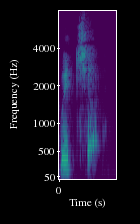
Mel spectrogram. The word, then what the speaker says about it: Wicca: Now, originally the word Wicca, The Old English pronunciation for this is witcher.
